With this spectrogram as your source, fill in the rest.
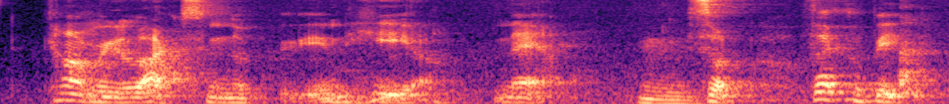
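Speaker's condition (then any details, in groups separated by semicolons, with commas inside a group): ALS/MND; onset foot drop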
